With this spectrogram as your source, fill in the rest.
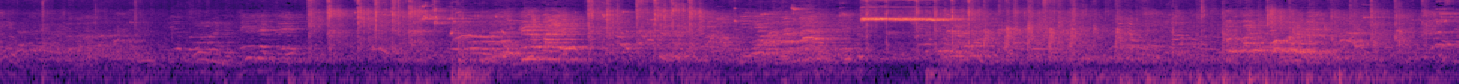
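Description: Young women players shout and call out to each other.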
